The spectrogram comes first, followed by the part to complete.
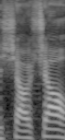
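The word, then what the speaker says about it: Llao Llao: panoramic view from the Xiao Xiao hotel which is spelled llau which is two house but they call it shout Chow its most incredible hotel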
